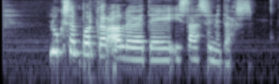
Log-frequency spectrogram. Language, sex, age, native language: Icelandic, female, 12, Icelandic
